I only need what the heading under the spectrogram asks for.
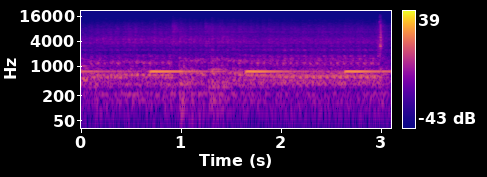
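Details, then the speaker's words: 1990 Ford Mustang GT Fox Body 5.0 V8, barn find unstarted for 30 years, old ignition switch refitted: steady cranking with pulsing tone, never catches; crank no start, cause unknown. "Absolutely nothing again. Switch seems to be okay, but it's just totally uh totally frustrating. I just do not know what's wrong with it. It's like it wants to go but just won't."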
